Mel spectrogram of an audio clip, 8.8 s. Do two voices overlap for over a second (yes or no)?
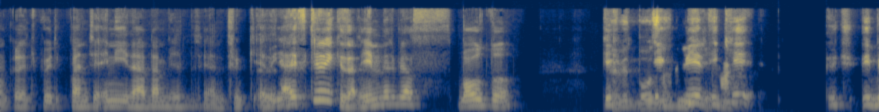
yes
